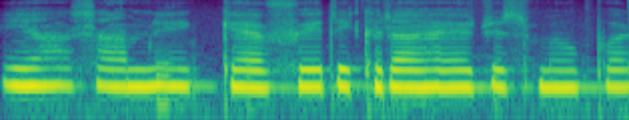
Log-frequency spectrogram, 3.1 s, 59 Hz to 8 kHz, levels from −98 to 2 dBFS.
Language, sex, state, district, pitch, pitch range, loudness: Hindi, female, Bihar, Patna, 235 Hz, 230-240 Hz, -13 LUFS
